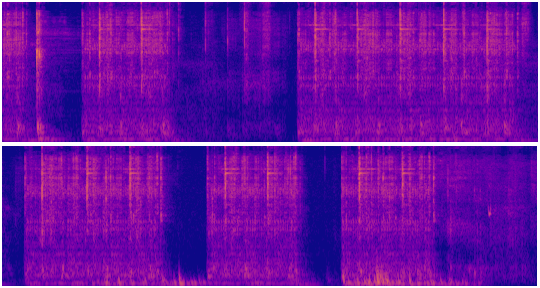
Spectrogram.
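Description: A sewing machine stitches a seam on a bag in several steady bursts of rapid mechanical whirring, pausing briefly between runs, close and loud with no talk.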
